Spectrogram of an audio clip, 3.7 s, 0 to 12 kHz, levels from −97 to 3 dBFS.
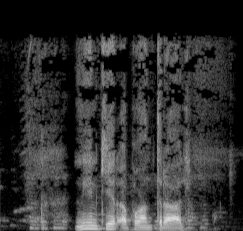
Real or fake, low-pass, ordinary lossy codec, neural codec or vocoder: real; 9.9 kHz; MP3, 48 kbps; none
